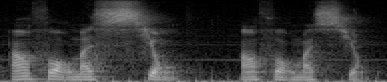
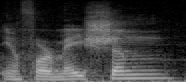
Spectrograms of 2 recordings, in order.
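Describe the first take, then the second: First: Information ending in nasal sion, no shun; French information. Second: Information with English shun ending. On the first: Teacher giving French information after English one. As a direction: end information with sjon through the nose. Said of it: "it's not information". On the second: Teacher showing the wrong English version. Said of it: "it is inf". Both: Shown as a demonstration.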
